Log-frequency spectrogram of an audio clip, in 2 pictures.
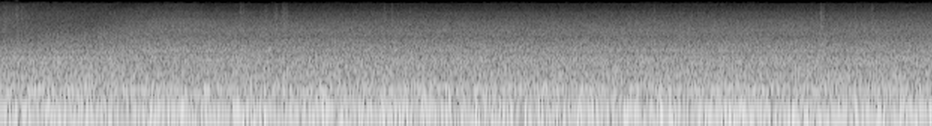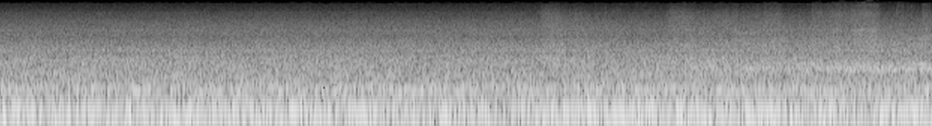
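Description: Inside an MTR East Rail Line R-train electric multiple unit running through the cross-harbour tunnel: a steady rumble of wheels and running gear. Near the end a steady higher-pitched hum comes in over the rumble.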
